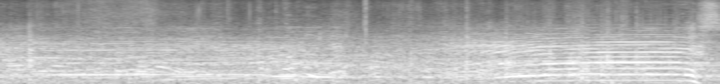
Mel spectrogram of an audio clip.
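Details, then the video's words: Big, fat cow in Indonesia giving a long drawn-out moo: a steady low tone that dips and then rises again into a second sustained bellow before breaking off at the end. "BIG COW"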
